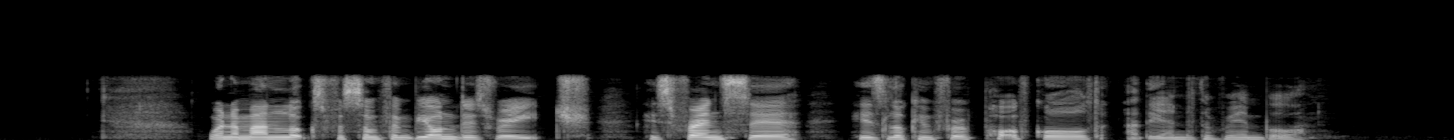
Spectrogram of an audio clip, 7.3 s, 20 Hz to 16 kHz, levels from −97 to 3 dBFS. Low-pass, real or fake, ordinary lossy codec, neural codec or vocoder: 7.2 kHz; real; none; none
